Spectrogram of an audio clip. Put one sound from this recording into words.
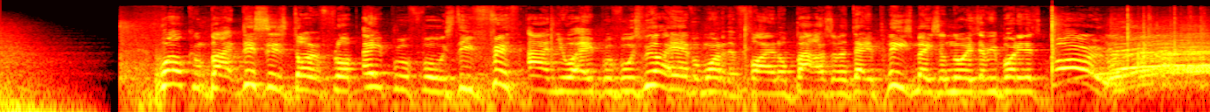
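A man raps forcefully to a crowd.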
